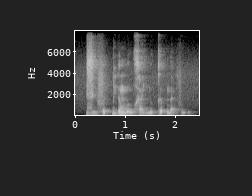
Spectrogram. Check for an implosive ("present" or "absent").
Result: present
